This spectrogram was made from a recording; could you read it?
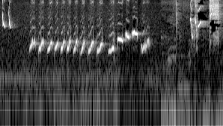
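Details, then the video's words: Magpie-robin delivering about a dozen rapid upslurred whistles in an even series, climbing slightly at the end, followed by a harsh, noisy squawk. "Murai Nyaut Gacor"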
